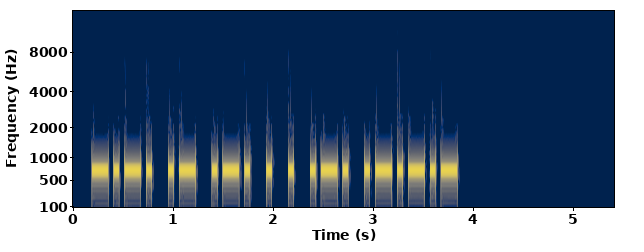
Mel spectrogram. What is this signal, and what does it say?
Morse code, heard as a keyed tone, about 21 wpm, 700 Hz. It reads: CAREER.
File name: Sentences with 7-Word Phrases - 22wpm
